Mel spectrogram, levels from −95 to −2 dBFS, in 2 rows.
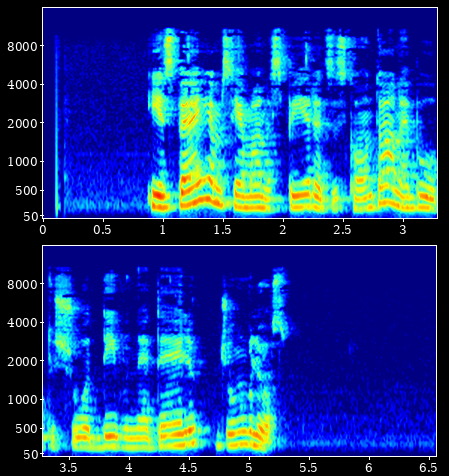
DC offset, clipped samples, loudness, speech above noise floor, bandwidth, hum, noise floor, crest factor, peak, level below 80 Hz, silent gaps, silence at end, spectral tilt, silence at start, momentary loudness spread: under 0.1%; under 0.1%; -28 LUFS; 46 dB; 11.5 kHz; none; -73 dBFS; 20 dB; -8 dBFS; -84 dBFS; none; 1.25 s; -4 dB/octave; 0.9 s; 11 LU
